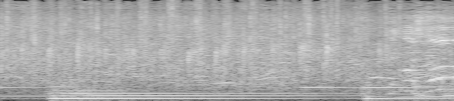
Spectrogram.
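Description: Congregation applause at an evangelical church service in Sousa, Paraíba, steady clapping running beneath loud sustained organ or keyboard chords, with a voice speaking over it.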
